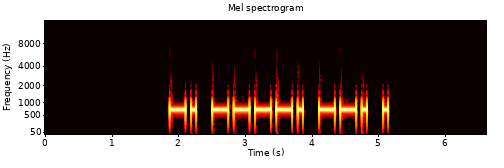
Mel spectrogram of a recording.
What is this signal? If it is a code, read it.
Morse code, heard as a keyed tone, about 15 wpm, 700 Hz. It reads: N9GE
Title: USA Call Signs - 4 Characters - 15wpm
